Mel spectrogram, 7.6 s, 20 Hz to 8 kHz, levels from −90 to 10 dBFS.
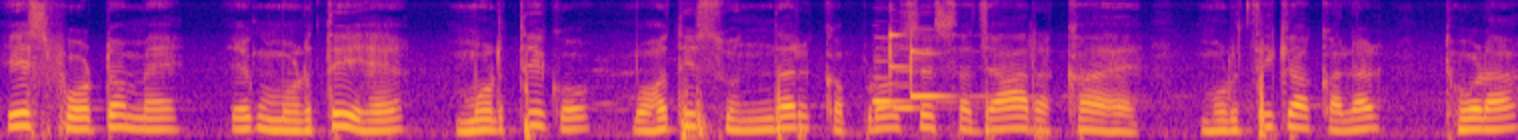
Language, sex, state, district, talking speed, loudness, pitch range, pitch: Hindi, male, Uttarakhand, Tehri Garhwal, 165 wpm, -16 LUFS, 170-195 Hz, 185 Hz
